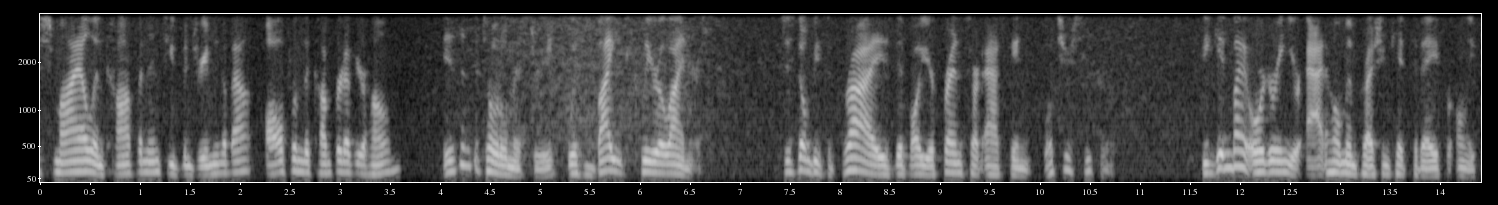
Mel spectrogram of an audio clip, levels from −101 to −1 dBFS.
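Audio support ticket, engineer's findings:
Speech cut by the noise suppressor, three spans. 0.00–4.95 s: soft consonants and word endings swallowed, about 700 ms in total, dips up to about 17 dB. 7.43–10.75 s: same symptom, about 400 ms, up to about 12 dB. 13.22 s to end, after "ordering your at home": up to about 13 dB. Probable component: suppressor gain stage misclassifying low-level speech as noise, pulling it down with the room background (about 21 dB under speech).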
